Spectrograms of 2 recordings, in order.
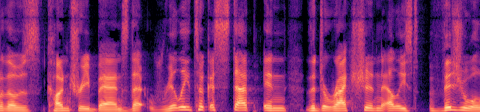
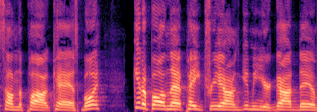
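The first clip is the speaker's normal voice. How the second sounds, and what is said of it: Put-on southern accent. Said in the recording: “southern accent ... start talking like this”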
